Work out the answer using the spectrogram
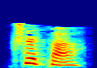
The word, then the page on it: tripper: ‘trıpər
